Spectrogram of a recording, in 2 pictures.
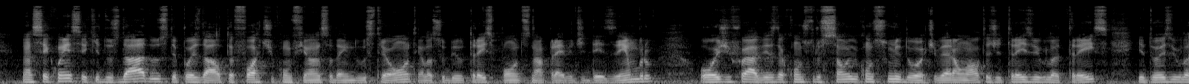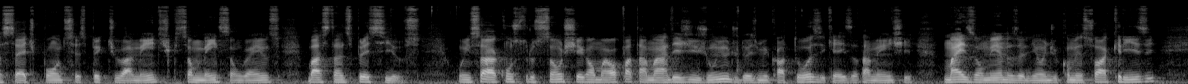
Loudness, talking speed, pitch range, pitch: -25 LUFS, 175 wpm, 100-115 Hz, 105 Hz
